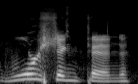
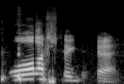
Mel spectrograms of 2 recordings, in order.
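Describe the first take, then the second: First: The first syllable has an added r sound. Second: The first syllable has no r sound. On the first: This is how some locals say it. The speaker calls it wrong. "not Washington" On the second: This is the standard way to say it. The speaker calls it right. "It is Washington"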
